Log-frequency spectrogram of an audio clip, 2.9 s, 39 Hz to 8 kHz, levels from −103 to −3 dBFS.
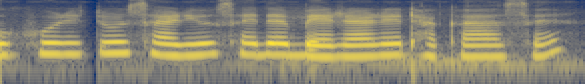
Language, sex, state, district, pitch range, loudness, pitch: Assamese, female, Assam, Kamrup Metropolitan, 235-265 Hz, -16 LUFS, 255 Hz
